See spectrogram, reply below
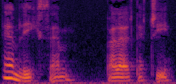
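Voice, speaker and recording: A brave little male swallow in a storybook, calm and protective toward his mate, as a man reads him aloud. The voice has a gravelly edge and sits at an ordinary pitch. It is told gently and unhurriedly. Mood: gentle.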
